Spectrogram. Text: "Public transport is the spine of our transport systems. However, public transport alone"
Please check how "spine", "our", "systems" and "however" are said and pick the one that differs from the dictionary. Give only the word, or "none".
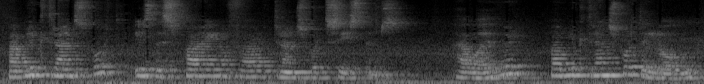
systems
